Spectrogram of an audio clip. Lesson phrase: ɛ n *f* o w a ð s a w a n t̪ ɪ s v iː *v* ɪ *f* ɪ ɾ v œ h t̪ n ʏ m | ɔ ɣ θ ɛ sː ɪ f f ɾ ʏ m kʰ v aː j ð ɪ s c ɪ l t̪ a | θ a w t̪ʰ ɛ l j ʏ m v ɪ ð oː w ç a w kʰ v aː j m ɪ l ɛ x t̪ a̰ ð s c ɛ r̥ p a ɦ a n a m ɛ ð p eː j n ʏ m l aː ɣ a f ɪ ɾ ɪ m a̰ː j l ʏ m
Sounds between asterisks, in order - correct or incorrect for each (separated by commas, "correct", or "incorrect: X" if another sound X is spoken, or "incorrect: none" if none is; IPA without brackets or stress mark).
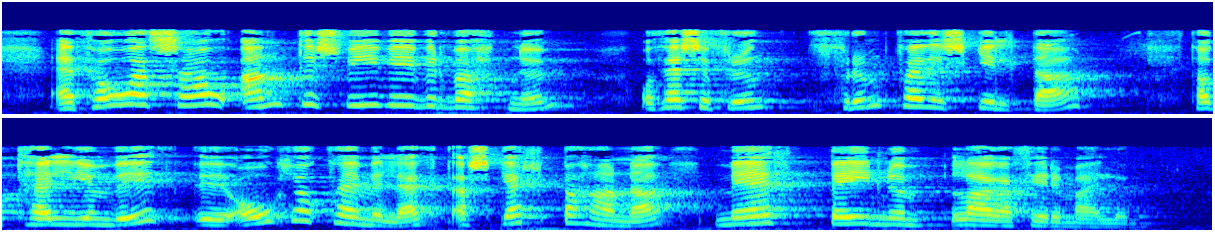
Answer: incorrect: θ, correct, incorrect: v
